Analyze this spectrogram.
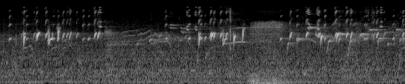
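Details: Goldfinch chorus of rapid, tinkling chirps and short trills from many birds, pausing briefly before a soft rushing burst of noise, then the twittering resumes densely.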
